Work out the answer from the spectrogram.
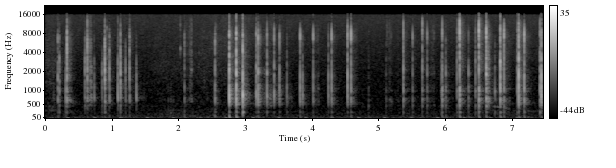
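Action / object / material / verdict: tap / plastic soap pump bottle / plastic / none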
